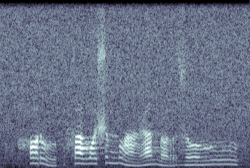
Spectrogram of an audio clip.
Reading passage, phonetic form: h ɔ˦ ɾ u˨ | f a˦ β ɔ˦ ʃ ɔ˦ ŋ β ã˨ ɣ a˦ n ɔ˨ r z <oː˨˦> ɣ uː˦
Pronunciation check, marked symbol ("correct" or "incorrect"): incorrect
